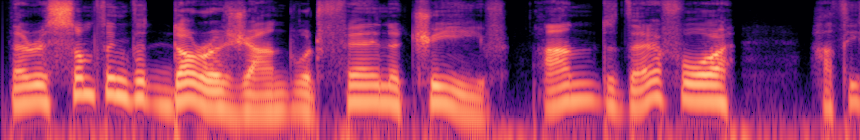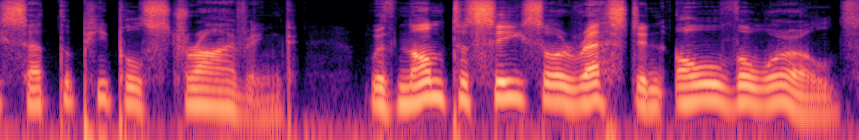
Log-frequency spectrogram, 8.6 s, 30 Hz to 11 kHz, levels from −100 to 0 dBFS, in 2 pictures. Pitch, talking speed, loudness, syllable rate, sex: 140 Hz, 180 wpm, -20 LUFS, 5.2 syllables/s, male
